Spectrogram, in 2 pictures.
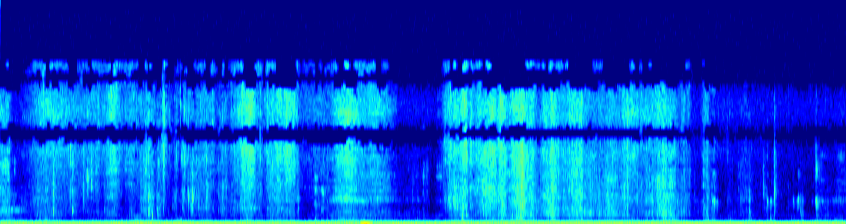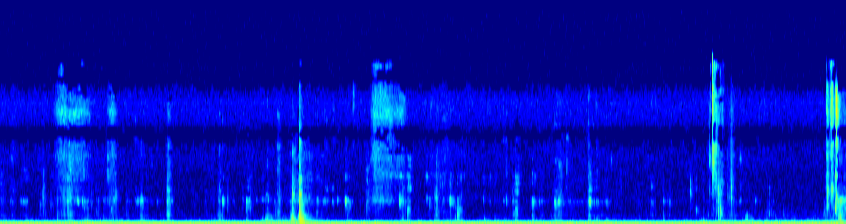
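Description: A man biting into a bacon cheeseburger with fried onions and chewing it, with faint crunching and small mouth clicks, over a steady low hum inside a car cabin.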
